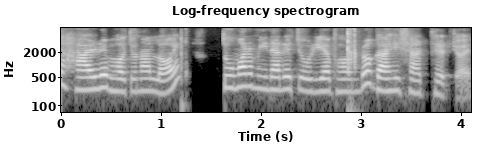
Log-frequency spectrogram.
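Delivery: plain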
